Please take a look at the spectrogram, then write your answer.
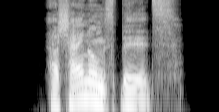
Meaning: genitive singular of Erscheinungsbild
- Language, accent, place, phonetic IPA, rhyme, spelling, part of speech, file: German, Germany, Berlin, [ɛɐ̯ˈʃaɪ̯nʊŋsˌbɪlt͡s], -aɪ̯nʊŋsbɪlt͡s, Erscheinungsbilds, noun, De-Erscheinungsbilds.ogg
